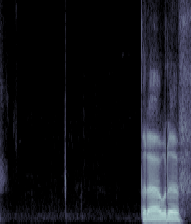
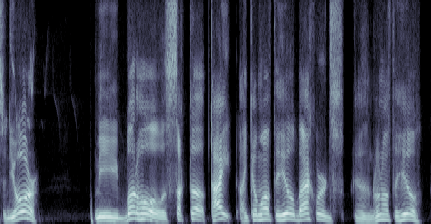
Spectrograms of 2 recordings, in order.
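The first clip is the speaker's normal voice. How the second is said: higher, slower imitated Mexican accent; hammed-up Mexican accent retelling a scary ride; 7 semitones higher than usual. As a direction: mimic the worker's Mexican accent, higher pitched. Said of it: "one of those Mexican boys".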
